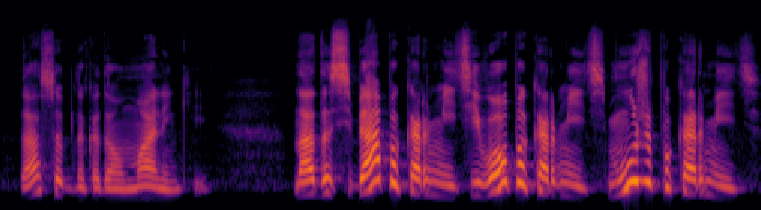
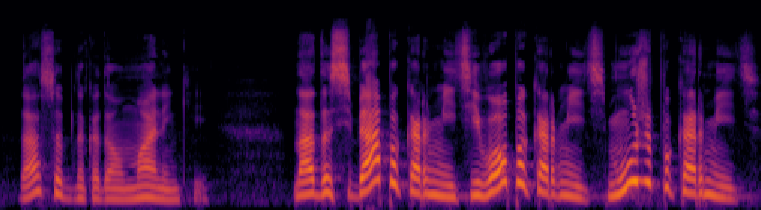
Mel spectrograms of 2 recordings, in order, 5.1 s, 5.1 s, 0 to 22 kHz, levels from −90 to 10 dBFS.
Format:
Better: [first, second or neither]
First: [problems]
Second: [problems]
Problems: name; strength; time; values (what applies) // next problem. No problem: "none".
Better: second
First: thin; very; fading below 300 Hz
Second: none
